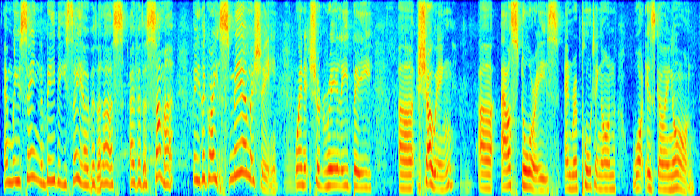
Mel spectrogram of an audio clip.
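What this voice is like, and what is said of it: New Zealand accent. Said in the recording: “My accent is because I'm from New Zealand”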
